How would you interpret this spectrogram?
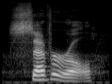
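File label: "several", English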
